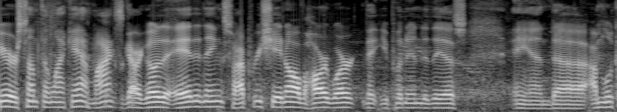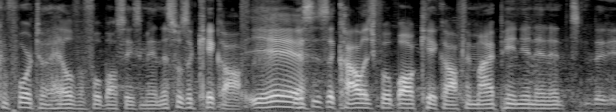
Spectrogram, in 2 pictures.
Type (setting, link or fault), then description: setting, busy venue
